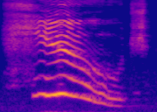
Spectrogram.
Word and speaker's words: huge: this word with me huge and remember the g usually says gu but since there's an e right after it makes that soft g sound like we learned last week oh my gosh so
